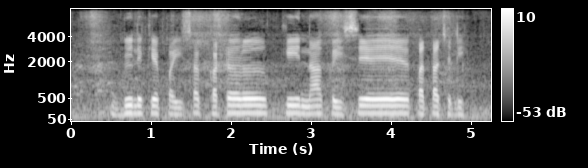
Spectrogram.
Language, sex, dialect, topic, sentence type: Bhojpuri, male, Northern, banking, question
